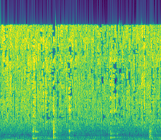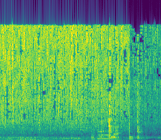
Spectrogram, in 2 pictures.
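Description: Pork with garlic and onion frying in a steel wok, a steady sizzle, while a spatula stirs it and knocks against the pan several times. The loudest knock comes near the end, and the sizzle drops off just after it.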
